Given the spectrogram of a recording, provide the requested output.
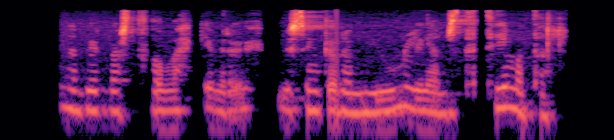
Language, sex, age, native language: Icelandic, female, 40-49, Icelandic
